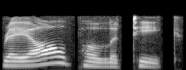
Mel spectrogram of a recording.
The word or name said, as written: realpolitik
